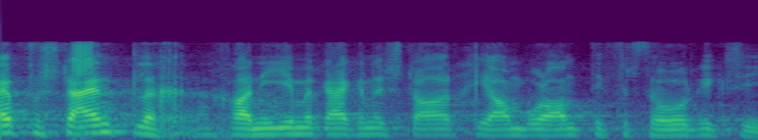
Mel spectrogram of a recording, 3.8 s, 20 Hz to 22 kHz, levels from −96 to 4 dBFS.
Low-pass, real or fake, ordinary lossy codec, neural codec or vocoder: 7.2 kHz; real; none; none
